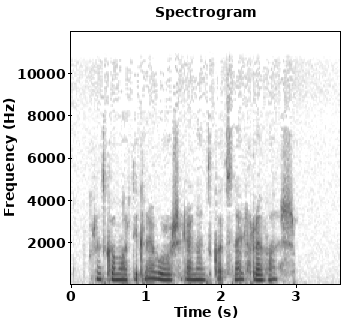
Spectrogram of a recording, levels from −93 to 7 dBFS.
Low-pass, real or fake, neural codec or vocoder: 10.8 kHz; real; none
